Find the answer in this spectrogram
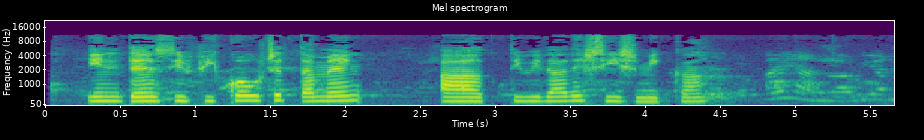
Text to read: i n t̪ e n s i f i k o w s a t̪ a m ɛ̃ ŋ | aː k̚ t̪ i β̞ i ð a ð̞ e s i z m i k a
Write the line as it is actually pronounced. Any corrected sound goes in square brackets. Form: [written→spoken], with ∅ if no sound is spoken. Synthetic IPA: i n t̪ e n s i f i k o w s [a→e] t̪ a m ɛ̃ ŋ | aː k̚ t̪ i β̞ i ð a ð̞ e s i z m i k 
